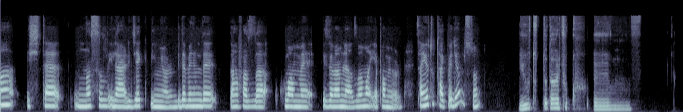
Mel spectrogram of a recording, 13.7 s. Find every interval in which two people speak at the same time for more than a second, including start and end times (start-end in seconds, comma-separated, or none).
none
